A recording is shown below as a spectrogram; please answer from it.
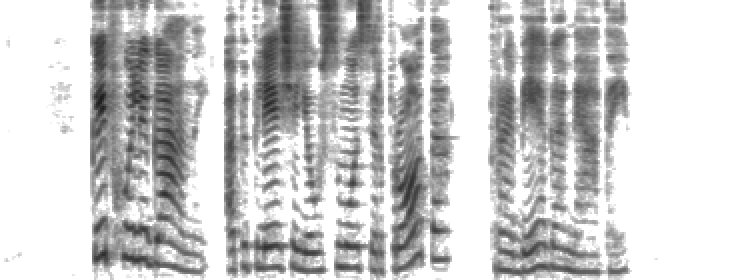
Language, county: Lithuanian, Vilnius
